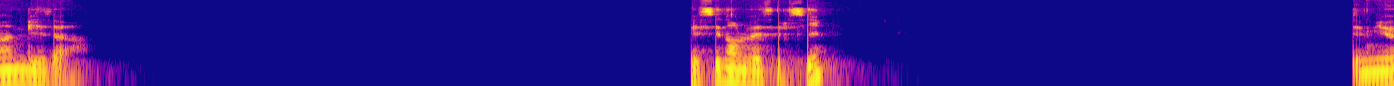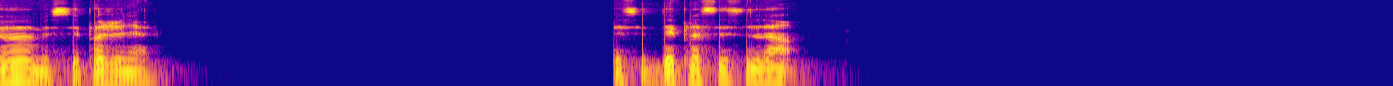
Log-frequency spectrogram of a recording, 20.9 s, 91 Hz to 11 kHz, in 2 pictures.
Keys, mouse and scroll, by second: 4.0 alt+click, 5.2 click, 6.7 Delete, 9.7 alt+click, 10.0 z, 10.9 middle click, 12.8 alt+middle click, 14.7 alt+click, 16.8 right click, 18.0 click, 20.0 click.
